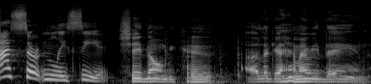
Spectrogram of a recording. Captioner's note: voice breaking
